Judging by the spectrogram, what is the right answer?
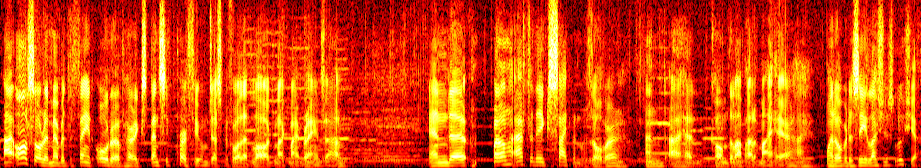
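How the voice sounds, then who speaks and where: An actor playing a wisecracking, tough but easygoing private detective in a 1940s radio drama, with colloquial, wry delivery. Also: male voice, fairly low pitch, very animated, moderate pace, rough recording. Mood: wry, explaining. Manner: colloquial, wry, hesitant lead-ins. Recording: vintage radio recording with music.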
